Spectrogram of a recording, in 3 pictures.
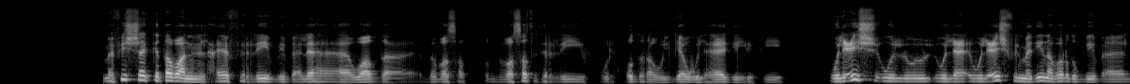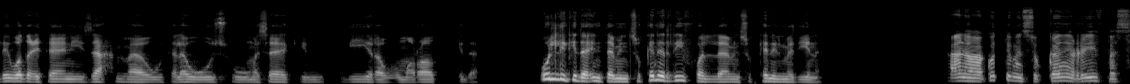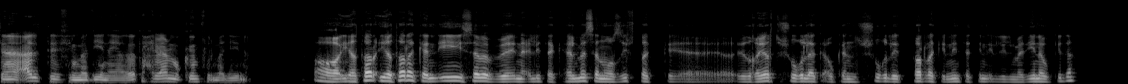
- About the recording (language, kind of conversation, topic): Arabic, podcast, إيه رأيك في إنك تعيش ببساطة وسط زحمة المدينة؟
- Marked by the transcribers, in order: none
